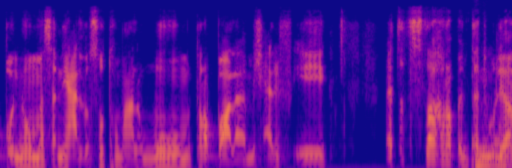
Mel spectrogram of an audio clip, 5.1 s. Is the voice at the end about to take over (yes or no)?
yes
